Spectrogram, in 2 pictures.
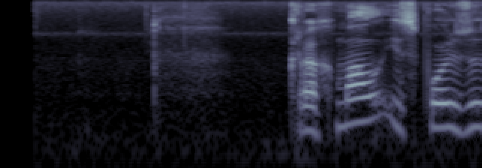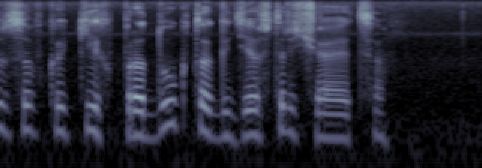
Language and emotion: Russian, neutral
